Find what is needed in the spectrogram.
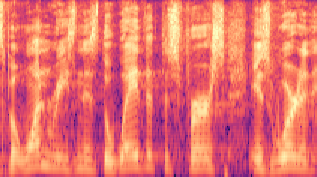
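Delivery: usual speaking voice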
